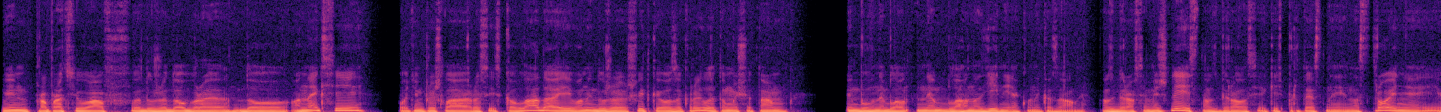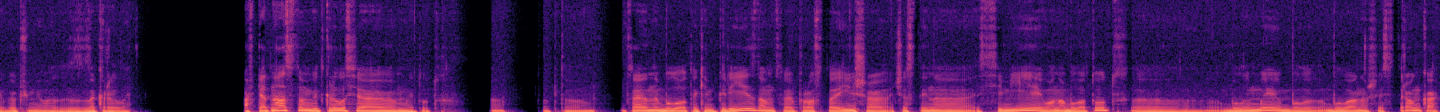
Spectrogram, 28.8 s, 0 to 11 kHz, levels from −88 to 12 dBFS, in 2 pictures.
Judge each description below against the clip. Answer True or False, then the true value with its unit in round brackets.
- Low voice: True (105 Hz)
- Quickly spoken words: False (130 wpm)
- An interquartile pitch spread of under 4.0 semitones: True (2.4 semitones)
